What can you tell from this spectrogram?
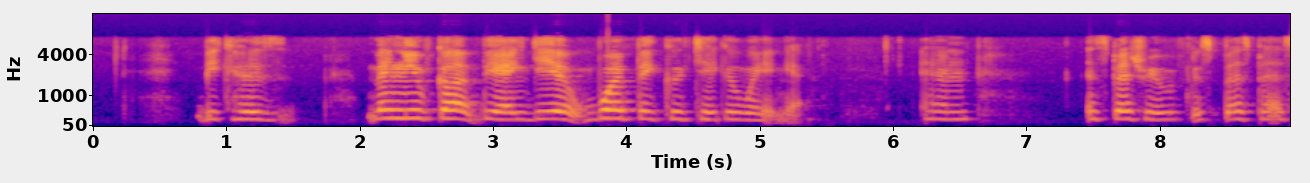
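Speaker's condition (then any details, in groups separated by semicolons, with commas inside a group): Cerebral palsy; quadriplegic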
